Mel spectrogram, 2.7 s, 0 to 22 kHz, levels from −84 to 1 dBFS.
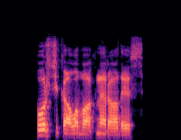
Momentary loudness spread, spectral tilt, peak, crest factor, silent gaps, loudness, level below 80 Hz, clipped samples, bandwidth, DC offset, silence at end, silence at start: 11 LU; -4 dB/octave; -2 dBFS; 18 dB; none; -18 LUFS; -64 dBFS; under 0.1%; 7.6 kHz; under 0.1%; 0.6 s; 0.55 s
